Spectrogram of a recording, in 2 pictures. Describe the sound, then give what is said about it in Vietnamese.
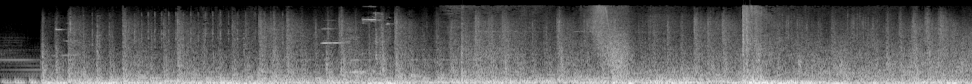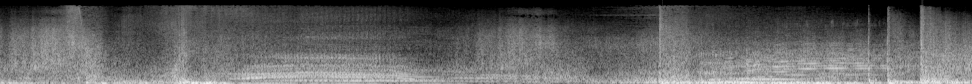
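Cannon fire and loud explosions in a battle scene, sound effect: a dense, continuous wall of booming blasts with repeated heavy bursts, dipping briefly before a final loud surge. “Quân binh xả pháo vào quả ngưu. Trâu nghe tiếng nổ lớn, liền sợ hãi mà giạt qua hai bên.”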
